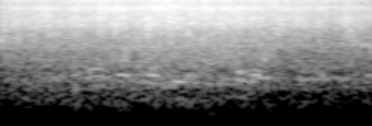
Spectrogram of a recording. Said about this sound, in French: Infiltration multiple, ici à Fontenay-le-Fleury lors d'une forte pluie cet été.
